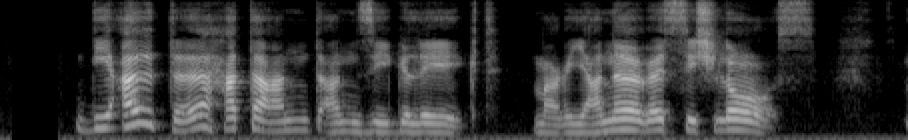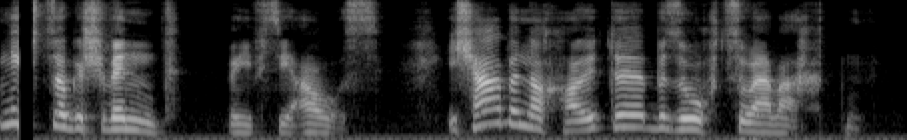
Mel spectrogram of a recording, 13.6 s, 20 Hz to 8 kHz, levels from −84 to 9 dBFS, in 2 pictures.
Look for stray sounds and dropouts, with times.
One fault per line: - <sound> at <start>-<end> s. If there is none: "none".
- dropout at 6.9-7.1 s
